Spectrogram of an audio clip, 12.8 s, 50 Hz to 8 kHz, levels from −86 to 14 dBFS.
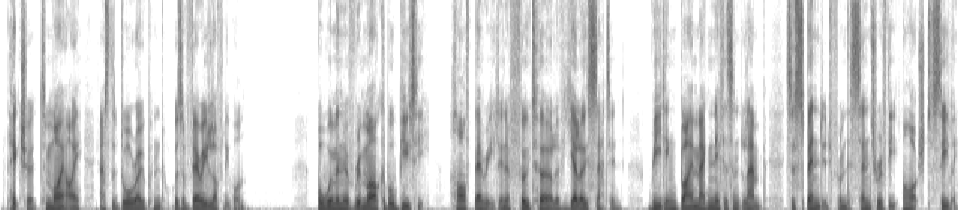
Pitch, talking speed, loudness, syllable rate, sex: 120 Hz, 185 wpm, -20 LUFS, 6.3 syllables/s, male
